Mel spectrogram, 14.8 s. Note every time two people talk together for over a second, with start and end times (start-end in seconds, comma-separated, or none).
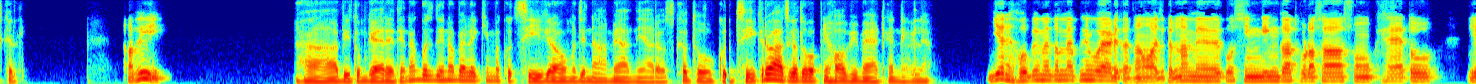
none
